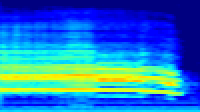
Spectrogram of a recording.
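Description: A person gives one long, loud, sustained scream at close range, lasting about a second before it cuts off abruptly.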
